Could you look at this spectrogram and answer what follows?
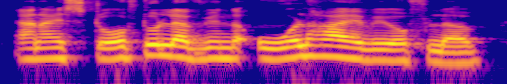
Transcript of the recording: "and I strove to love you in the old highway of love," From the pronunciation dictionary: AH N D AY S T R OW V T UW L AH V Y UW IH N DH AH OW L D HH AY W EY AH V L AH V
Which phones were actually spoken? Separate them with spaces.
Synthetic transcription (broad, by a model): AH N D AY S T OW P T UW L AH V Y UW IH N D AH OW L D HH AY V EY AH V L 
